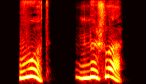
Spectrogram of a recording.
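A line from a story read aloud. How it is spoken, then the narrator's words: Stalling exclamation. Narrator (Russian): воскликнула принцесса, стараясь хоть еще немного затянуть время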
